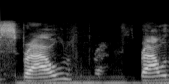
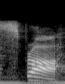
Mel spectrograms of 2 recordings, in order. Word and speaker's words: sprawling: And the last one here, instead of sprawling, it's sprawling. Sprawling. Mm-hmm. Good. One more time. Focus on the R. Push your tongue down.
